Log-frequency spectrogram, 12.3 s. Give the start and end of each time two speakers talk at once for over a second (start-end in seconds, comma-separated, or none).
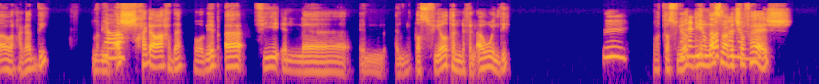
10.2-11.6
